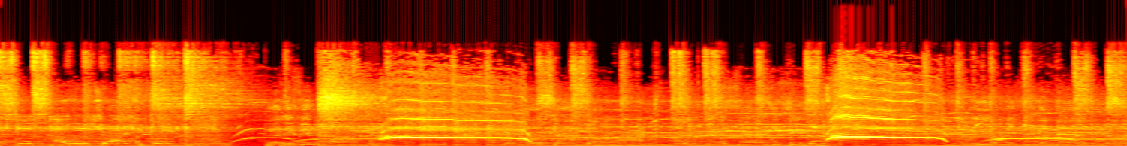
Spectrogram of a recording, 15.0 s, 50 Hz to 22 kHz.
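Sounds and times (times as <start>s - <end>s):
pop-rock band playing: 0.0s - 15.0s
person screaming: 5.0s - 7.1s, 11.0s - 12.6s.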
